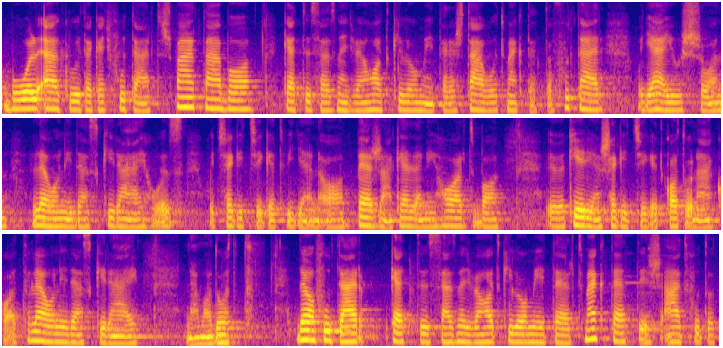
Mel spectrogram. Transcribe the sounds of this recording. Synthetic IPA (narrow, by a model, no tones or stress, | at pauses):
boːlɛlkylt̪ɛkɛcfut̪aːrt̪ʃpaːrt̪aːbɒ | kɛt̪ːøːsaːznɛɟʋɛnɦɒt̪kiloːmeːt̪ɛɾɛʃt̪aːvoːt̪mɛkt̪ɛt̪ːɒfut̪aːr | ho̞̰ɟɛljuʃːo̞n | lɛo̞nid̪ɛskiɾaːjɦo̰z̥ | ho̞cʃɛɡiːt͡ʃːeːɡɛt̪ʋiɟɛ̰nɒ̰pɛrʒaːkɛlːɛniɦɒrd̪zbɒ | keːrjɛnʃɛɡiːt͡ʃːeːɡɛ̰t̪kɒt̪o̞̰naːkɒ̰t̪lɛo̞nid̪ɛskiɾaːj | nɛmɒd̪o̞t̪ː | d̪ɛɒfut̪aːrkɛt̪ːøːsaːznɛɟʋɛnɦɒt̪kiloːmeːt̪ɛrt̪mɛkt̪ɛt̪ːḛːʃa̰ːt̪fut̪o̞t̪ː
